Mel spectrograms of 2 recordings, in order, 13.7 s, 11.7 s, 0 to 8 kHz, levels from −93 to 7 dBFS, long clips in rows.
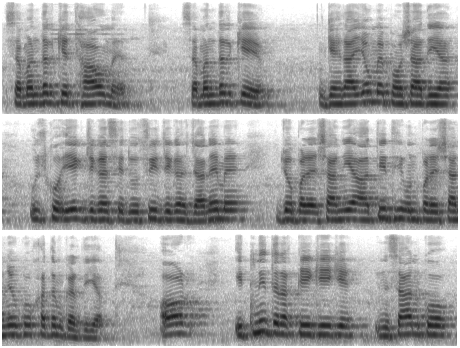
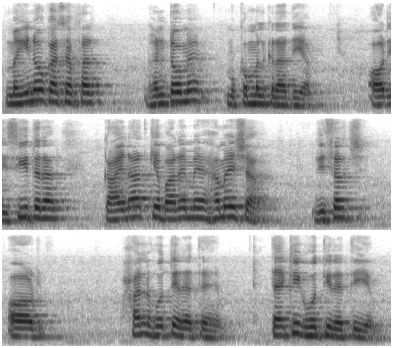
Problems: none marked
